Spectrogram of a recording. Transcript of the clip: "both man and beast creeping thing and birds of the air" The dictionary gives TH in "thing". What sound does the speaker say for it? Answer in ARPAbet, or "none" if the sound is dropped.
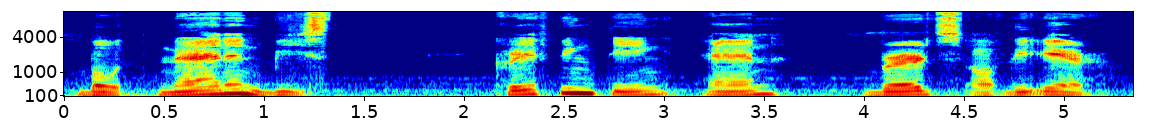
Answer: T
